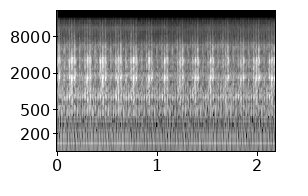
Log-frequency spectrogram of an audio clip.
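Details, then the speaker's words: BMW E61 530xd, M57 diesel, about 400,000 km, morning cold start before a timing-chain inspection: uneven, lumpy idle with a sharp clatter pulsing about five times a second; injector trouble suspected. "But I think he has an issue with some of the injectors, because it's running a little bit rough."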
